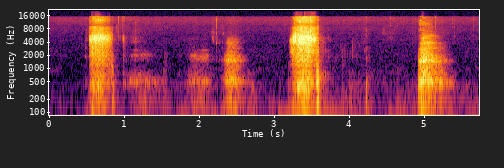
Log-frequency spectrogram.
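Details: Three loud, wet, slimy sneezes with sharp bursts of air, soft breaths and moans between them: sneezing.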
